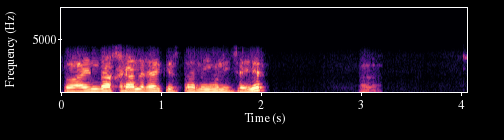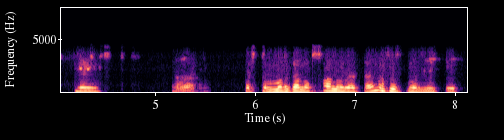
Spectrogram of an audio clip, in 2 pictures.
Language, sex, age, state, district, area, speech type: Urdu, male, 18-30, Bihar, Madhubani, rural, conversation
